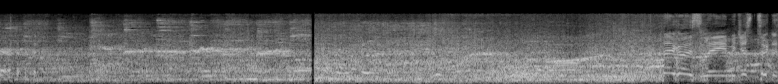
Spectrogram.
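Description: A roller coaster roars past on its track.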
